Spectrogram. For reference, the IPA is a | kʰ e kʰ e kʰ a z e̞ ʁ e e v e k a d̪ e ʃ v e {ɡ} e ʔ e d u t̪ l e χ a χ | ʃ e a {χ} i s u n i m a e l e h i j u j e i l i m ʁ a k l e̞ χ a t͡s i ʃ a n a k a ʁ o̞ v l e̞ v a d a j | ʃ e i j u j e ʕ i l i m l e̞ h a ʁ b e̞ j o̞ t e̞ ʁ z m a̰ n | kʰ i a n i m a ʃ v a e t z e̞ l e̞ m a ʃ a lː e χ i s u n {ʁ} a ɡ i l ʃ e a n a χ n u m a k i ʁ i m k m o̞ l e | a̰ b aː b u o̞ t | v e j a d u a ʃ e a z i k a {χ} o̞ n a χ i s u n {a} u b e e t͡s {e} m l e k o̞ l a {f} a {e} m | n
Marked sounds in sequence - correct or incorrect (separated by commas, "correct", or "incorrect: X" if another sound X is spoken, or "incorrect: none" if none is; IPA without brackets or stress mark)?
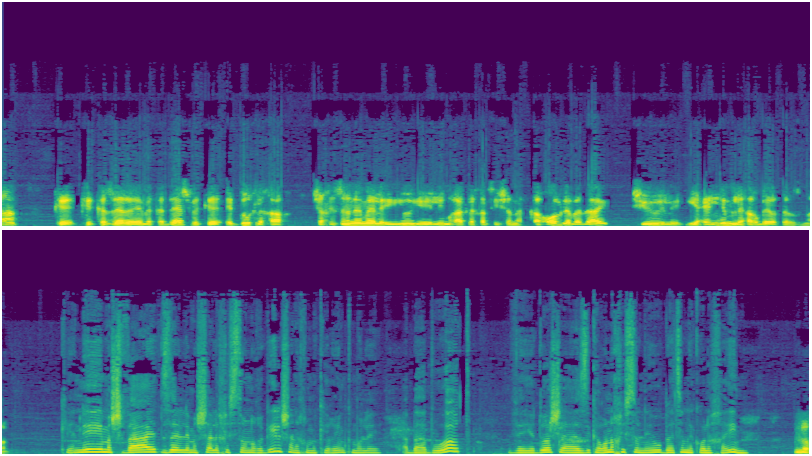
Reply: incorrect: k, correct, correct, incorrect: ʁ, incorrect: i, correct, incorrect: χ, incorrect: i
